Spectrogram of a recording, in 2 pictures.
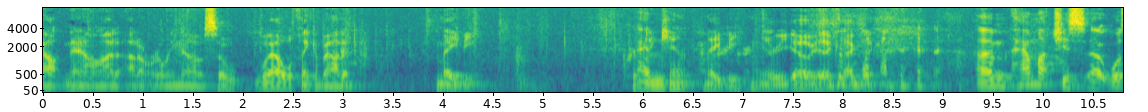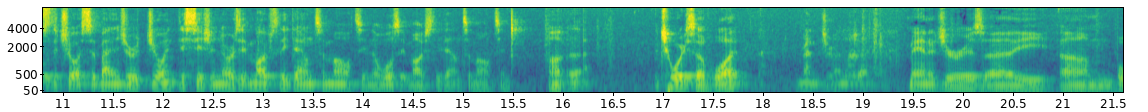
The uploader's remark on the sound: In the Supporters Club on Friday 27th April in front of a live audience.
